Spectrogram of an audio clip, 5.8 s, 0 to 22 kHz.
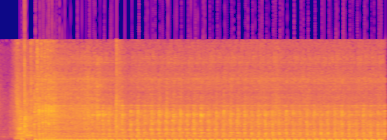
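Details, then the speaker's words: Honda Supra motorcycle converted to LPG with GX160/200 LPG carburetor and low-pressure regulator, idle gas set: catches within two kicks and settles into even, regular putt-putt idle with no misses; normal start and idle. "enggak pakai lama cuma dua kali engkol langsung bisa itu semua karena pengaturan di stasionernya saudara-saudara"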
